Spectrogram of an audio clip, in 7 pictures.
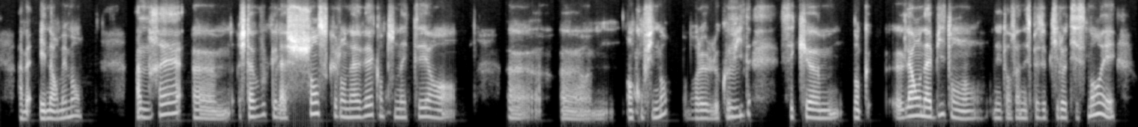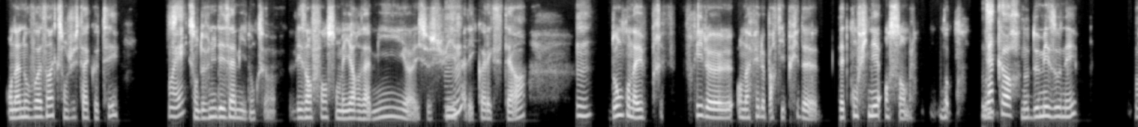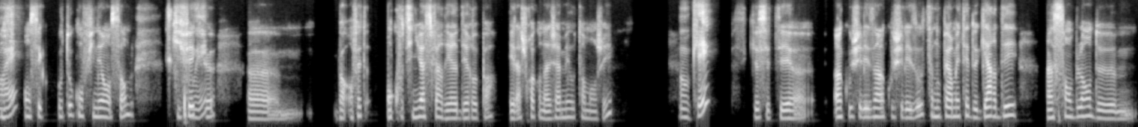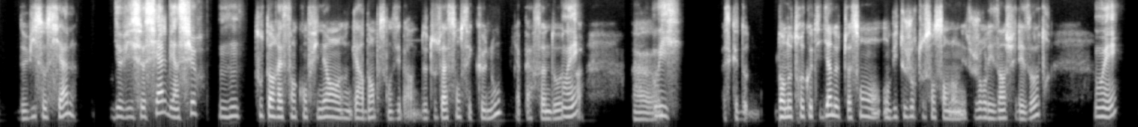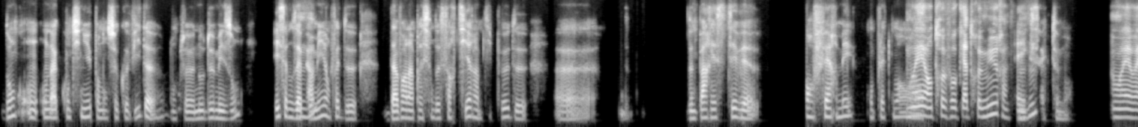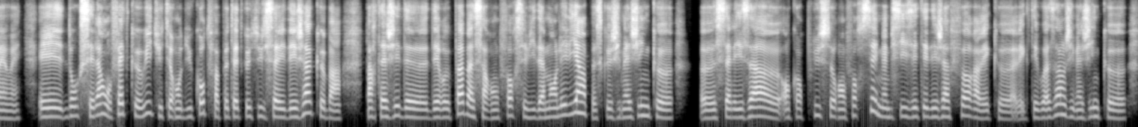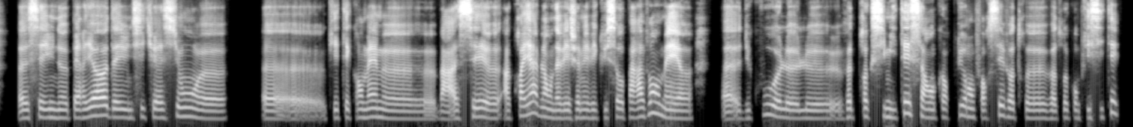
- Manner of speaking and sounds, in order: stressed: "chance"; tapping; stressed: "garder"
- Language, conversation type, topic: French, podcast, Pourquoi le fait de partager un repas renforce-t-il souvent les liens ?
